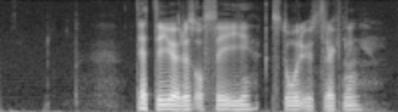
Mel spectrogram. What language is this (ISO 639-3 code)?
nor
